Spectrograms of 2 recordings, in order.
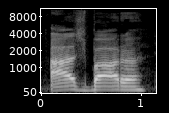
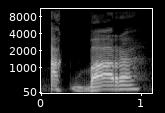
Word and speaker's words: Akbara: corrected me and said the proper pronunciations for those words are Akbara and Ikbora. A very abrupt glottal stop with the ak.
